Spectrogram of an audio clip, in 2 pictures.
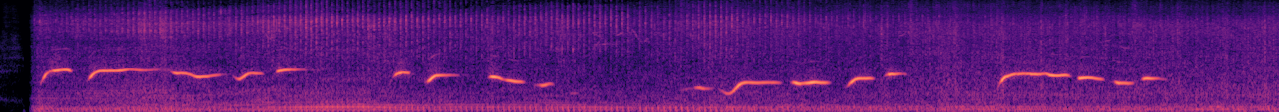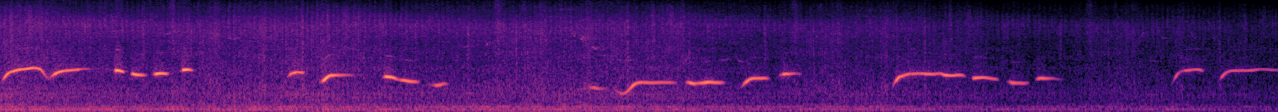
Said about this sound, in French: Moi, j'ai un autre fun fact, tu sais, … siffle pendant cette scène-là.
